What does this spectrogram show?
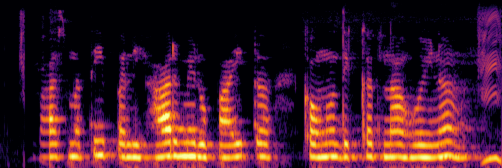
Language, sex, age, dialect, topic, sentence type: Bhojpuri, female, 18-24, Western, agriculture, question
